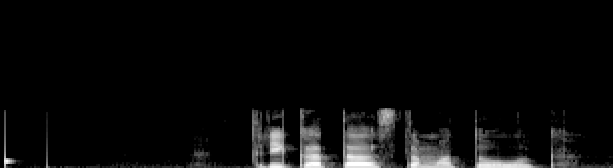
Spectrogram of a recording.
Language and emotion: Russian, neutral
